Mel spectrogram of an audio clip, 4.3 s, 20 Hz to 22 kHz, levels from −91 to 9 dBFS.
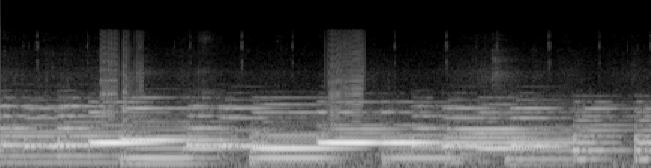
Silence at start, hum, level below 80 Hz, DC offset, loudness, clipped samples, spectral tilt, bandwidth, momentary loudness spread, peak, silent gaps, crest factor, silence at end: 0 s; none; -46 dBFS; under 0.1%; -10 LUFS; 0.4%; -9 dB/octave; 4.6 kHz; 12 LU; 0 dBFS; none; 10 dB; 0 s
